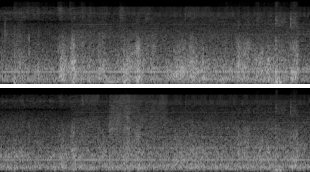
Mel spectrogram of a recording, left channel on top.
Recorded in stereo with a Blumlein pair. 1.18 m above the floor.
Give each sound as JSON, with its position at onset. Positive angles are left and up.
{"t": 0.1, "sound": "footsteps", "azimuth_deg": 25}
